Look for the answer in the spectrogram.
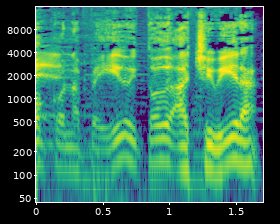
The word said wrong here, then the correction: Hashibira: Hashibira, ah, Hashibira. Tú, eh, cara de de marrona flaca.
